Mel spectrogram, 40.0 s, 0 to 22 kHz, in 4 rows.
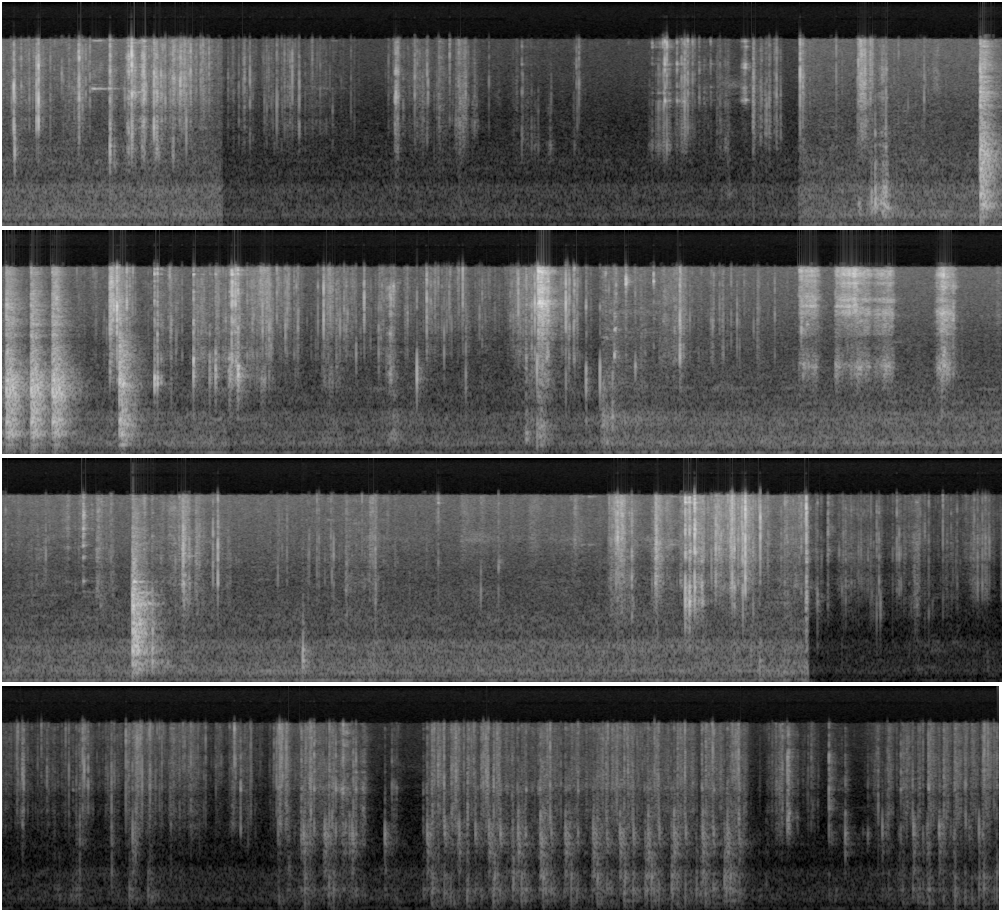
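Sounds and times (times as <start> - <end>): steady background hum: 0.0 - 39.9
metal parts and tools clinking: 0.2 - 2.2, 6.5 - 7.9, 26.0 - 28.5.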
